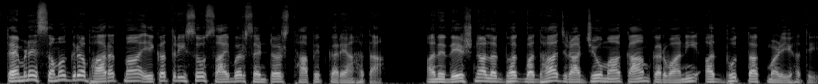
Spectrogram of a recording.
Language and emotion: Gujarati, neutral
